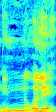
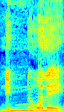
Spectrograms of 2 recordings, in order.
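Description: First: వలే high and loud again; stress on వలే. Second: వలే high and loud; stress on వలే. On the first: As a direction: hammer వలే home. Repeated after correction. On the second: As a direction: insist on వలే. Contrast with neighbor. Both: Acted.

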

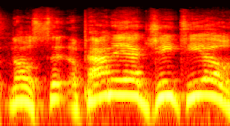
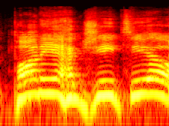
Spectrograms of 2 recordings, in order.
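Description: First: Said in the usual way. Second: "Pontiac G T O" said higher with a lift on "O"; "Pontiac G T O" repeated higher, letters spaced out to fix the mistake; corrected name. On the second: Real, not acted. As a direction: firmly restate "Pontiac G T O" as the correction. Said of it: "I thought I got that wrong".

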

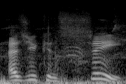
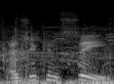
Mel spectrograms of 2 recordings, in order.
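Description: The two takes are said the same way.

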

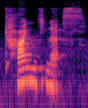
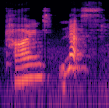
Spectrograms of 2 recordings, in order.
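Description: First: Said in the usual way. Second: "Kindness" broken in two, KIND, pause, NESS; split into syllables. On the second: Shown as a demonstration. Teacher breaks up the word for pupils, "Kindness" in separate syllables. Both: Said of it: "this is going to be one syllable".

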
